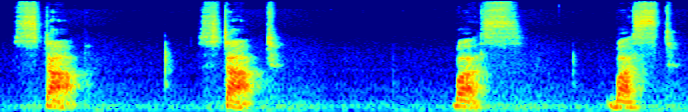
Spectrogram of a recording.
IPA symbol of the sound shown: t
